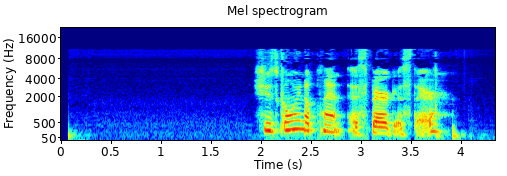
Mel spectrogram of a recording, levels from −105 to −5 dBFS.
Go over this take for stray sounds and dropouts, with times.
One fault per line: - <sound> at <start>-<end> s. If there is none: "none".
none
